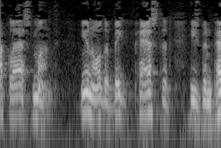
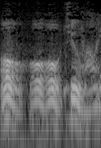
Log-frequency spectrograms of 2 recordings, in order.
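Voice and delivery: plain

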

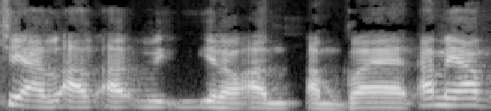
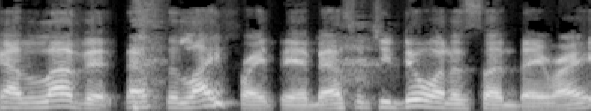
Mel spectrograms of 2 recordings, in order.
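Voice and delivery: ordinary talk, nothing marked

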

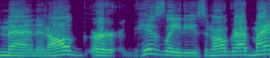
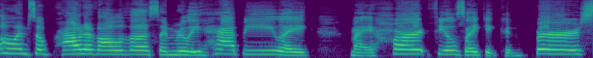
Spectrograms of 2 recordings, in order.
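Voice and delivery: mock over-the-top gushing pride, pitched higher; 4 semitones higher than usual. Retelling a contestant praising the team, imitating over-the-top gushing. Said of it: "she gets very over the top with it".

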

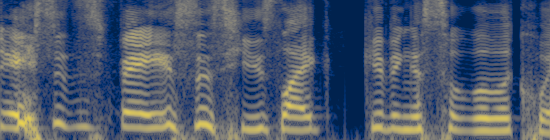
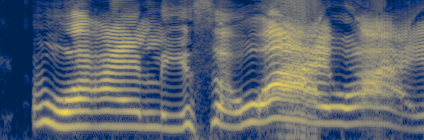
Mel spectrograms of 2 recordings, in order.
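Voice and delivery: high, very slow meltdown, each "why" stretched; 5 semitones higher than usual. Recalling a scene from The Room where he fights with Lisa: imitating The Room fight scene. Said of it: "that scene in The Room where he has a fight with Lisa".

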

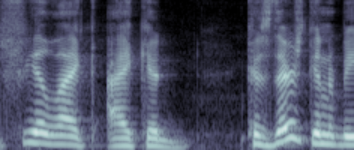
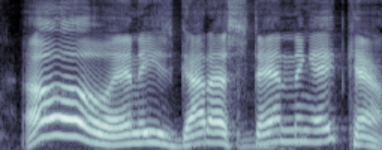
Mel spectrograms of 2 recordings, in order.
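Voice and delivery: vintage 1920s broadcaster-style announcer voice; 4 semitones higher, 4 dB louder than usual. Speaker commentates on the scene: 1920s announcer voice. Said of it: "I would have to go with that 1920s announcer".

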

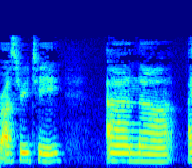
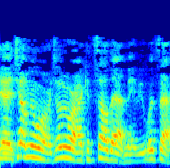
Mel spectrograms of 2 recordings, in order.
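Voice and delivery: New York manner of speaking; 2 semitones higher than usual. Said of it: "she's real New York".

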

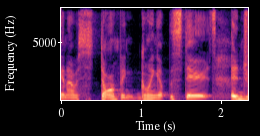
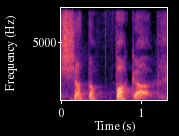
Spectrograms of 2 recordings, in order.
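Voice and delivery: play-acted heated, exasperated, angry tone; 2 semitones lower, 6 dB quieter than usual. Retelling words said while walking up the stairs: imitating own angry words. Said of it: "I was just so ang-".

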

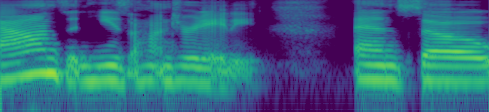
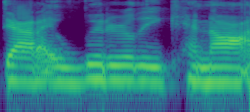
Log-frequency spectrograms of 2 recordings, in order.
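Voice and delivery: ordinary talk

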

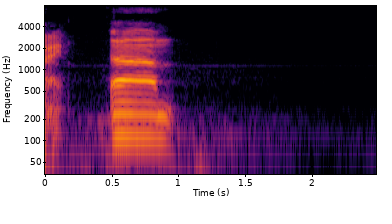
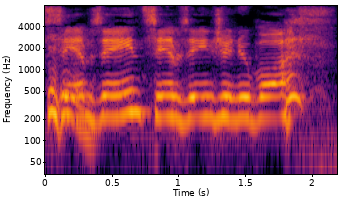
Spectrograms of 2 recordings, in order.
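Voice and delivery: high, mocking taunt. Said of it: "credit to the New Day for being like".

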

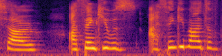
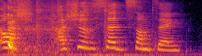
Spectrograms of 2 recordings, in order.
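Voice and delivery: normal talking voice

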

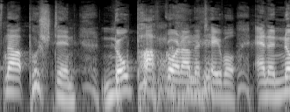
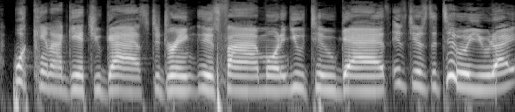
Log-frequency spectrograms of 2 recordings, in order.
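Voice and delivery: put-on Southern twang; 4 semitones higher than usual. Retelling a story, quoting a woman who spoke with a Southern twang. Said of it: "she got a Southern twang".

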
